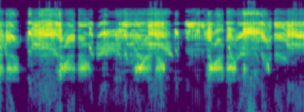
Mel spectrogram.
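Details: Continuous swiftlet lure call, a harsh twittering chatter with thin piercing whistles laid over it, loud and high-pitched, pausing only briefly between phrases.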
